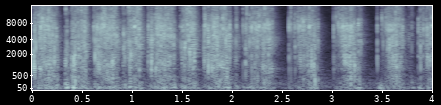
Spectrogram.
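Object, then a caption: Rhinestone-covered plastic phone case. Long nails scratch quickly across the back and edges of a blue-jeweled, rhinestone-covered plastic phone case. The result is a series of rapid, bright, gritty scraping bursts with brief gaps between strokes and almost no low end.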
